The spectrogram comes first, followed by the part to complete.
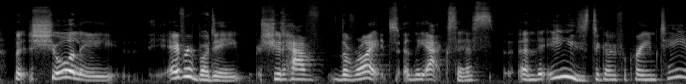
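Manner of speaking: mock-outraged plea for cream tea for all; horrified protest. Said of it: "[name] was horrified".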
